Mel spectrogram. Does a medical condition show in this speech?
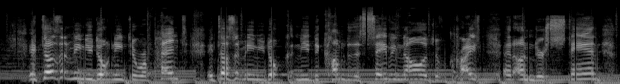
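No.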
